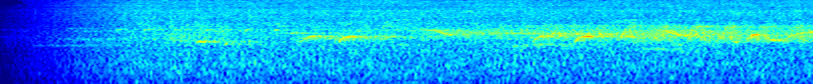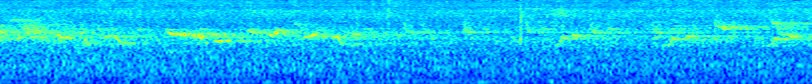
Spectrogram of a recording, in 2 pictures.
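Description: Several birds chirping and singing, many short slurred notes over a steady outdoor hiss, fading in during the first second.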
